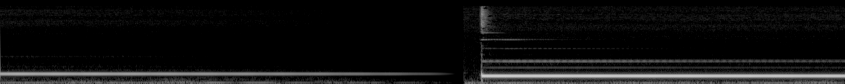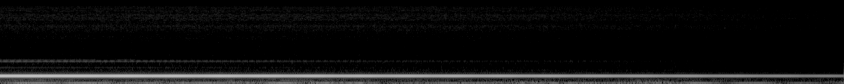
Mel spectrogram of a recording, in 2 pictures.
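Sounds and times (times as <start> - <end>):
bell: 0.0 - 12.8.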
